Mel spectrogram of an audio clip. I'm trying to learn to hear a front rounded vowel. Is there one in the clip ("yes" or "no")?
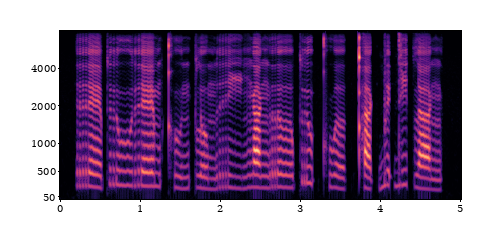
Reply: no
